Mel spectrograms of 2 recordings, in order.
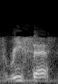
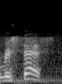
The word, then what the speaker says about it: recess: And what usually happens is when I look it up, I realize there's an alternate pronunciation, and both recess and recess are both acceptable pronunciations. – But there's one that's listed first, though, and I would guarantee you that is recess.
